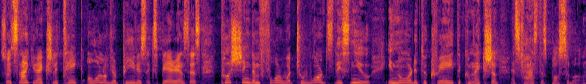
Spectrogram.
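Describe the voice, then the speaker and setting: Speaking with a Swedish accent, a man uses a high pitch and lively intonation in a very clean recording with a silent background. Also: moderate pace, dry, close sound with no echo. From Sweden. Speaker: memory champion and speaker. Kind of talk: public talk.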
